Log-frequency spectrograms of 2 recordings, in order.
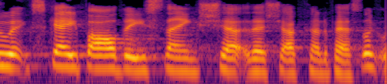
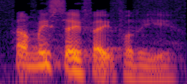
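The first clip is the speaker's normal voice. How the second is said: very soft, lowered, quick plea; quiet prayer; 3 semitones lower, 10 dB quieter, much faster than usual. Acted. Preacher prays to God as government gets tough, hushed. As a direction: pray it under the preaching. Prayer answering each raised line.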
